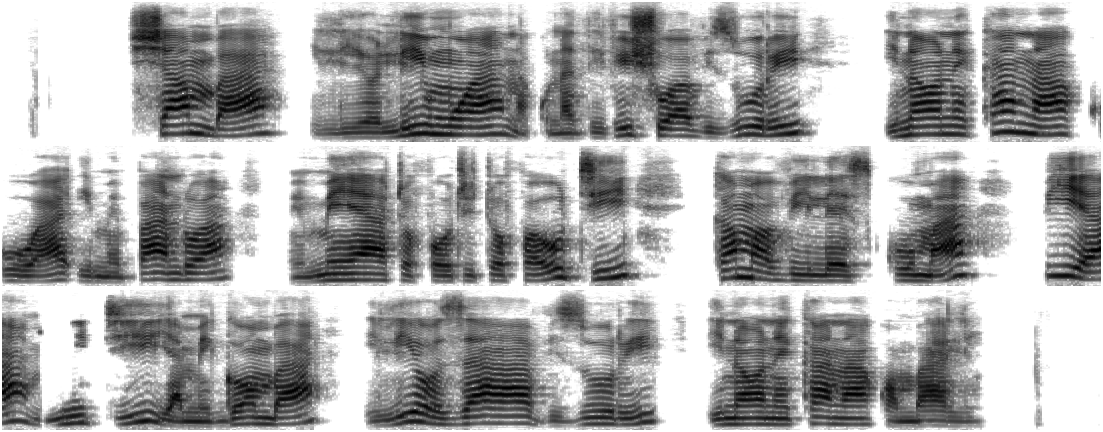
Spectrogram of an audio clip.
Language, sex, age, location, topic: Swahili, male, 25-35, Kisumu, agriculture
